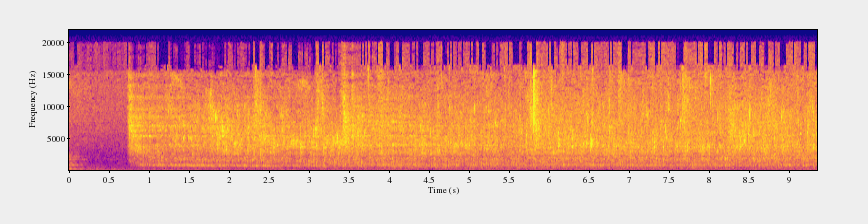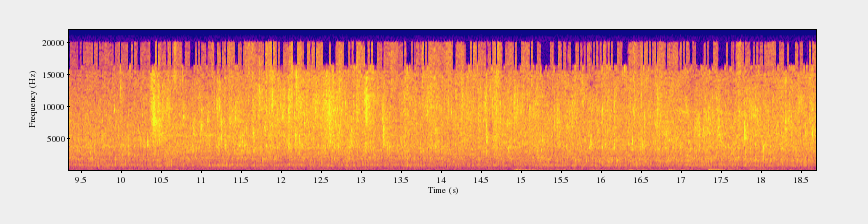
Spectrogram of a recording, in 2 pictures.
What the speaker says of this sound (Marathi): बोंड आपण तेलामध्ये सोडूया.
